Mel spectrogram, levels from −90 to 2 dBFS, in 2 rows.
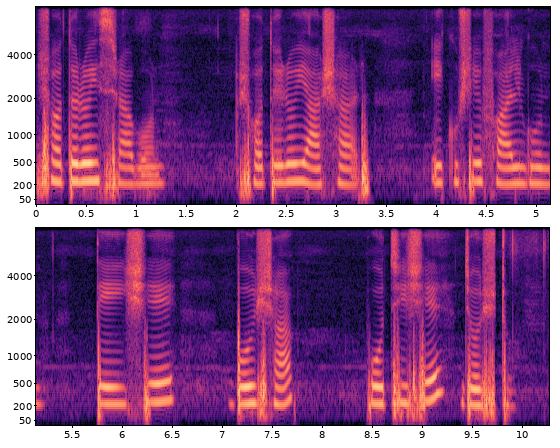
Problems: none marked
